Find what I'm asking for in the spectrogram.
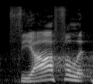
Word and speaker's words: Theophilus: Theophilus. Very good. You pronounced it well. I wanted to see who would trip over it. You did good.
